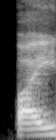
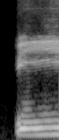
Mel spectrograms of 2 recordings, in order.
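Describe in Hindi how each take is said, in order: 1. स्वर 'eye' ध्वनि है। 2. स्वर एक लंबी 'ee' ध्वनि है। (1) "पाई नहीं है" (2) "पी है"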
